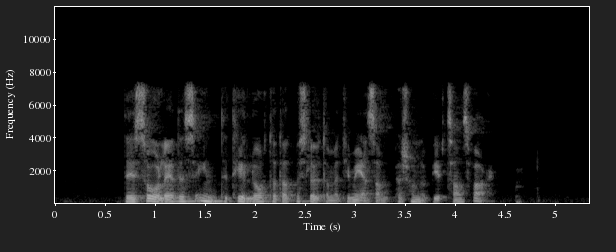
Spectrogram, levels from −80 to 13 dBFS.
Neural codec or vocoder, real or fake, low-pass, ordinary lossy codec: none; real; 7.2 kHz; MP3, 64 kbps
